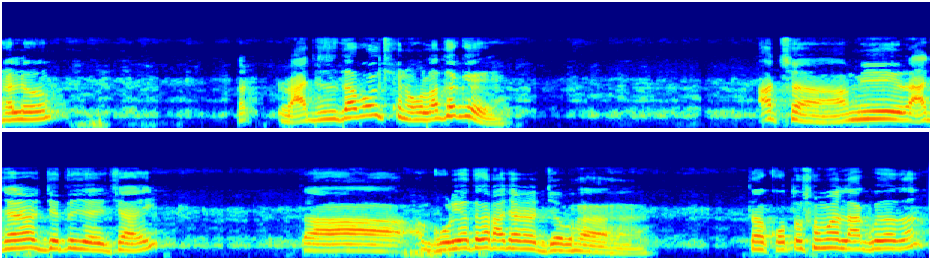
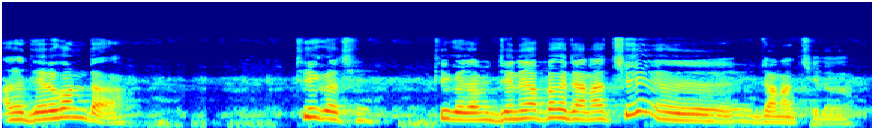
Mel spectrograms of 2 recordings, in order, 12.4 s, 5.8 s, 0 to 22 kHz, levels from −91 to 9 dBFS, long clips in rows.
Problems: constant background noise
